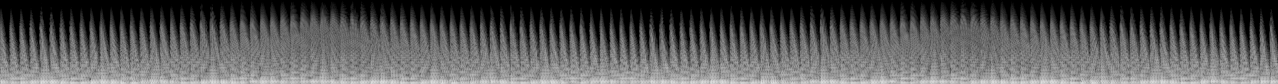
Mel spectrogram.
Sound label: Paco Bass, acid trance techno; acid trance techno vol1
